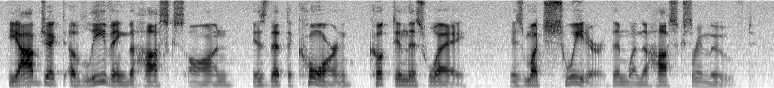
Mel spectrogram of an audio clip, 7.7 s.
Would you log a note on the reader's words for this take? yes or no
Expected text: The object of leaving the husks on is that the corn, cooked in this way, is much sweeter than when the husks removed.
no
